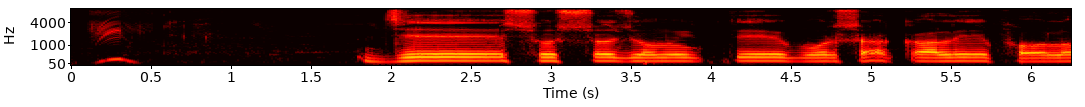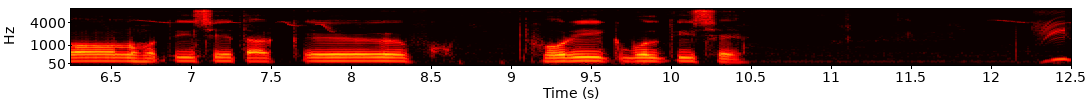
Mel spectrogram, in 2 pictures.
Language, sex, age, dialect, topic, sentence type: Bengali, male, 60-100, Western, agriculture, statement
